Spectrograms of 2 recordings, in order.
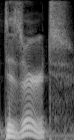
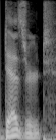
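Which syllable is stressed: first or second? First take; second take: second; first. First: The stress is on the second syllable. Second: The stress is on the first syllable. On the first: It sounds like the sweet course after a meal. The speaker calls it wrong. "I have a sweet tooth" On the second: It names a dry, sandy land. The speaker calls it right. "which makes a lot more sense than dessert"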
